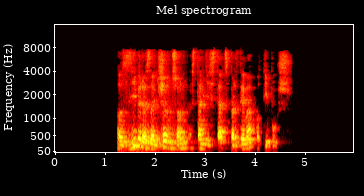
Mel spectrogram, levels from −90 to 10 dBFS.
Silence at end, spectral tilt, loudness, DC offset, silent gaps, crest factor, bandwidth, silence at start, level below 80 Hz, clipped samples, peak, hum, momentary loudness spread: 1.3 s; -4.5 dB/octave; -18 LUFS; under 0.1%; none; 18 dB; 8 kHz; 1.25 s; -62 dBFS; under 0.1%; -2 dBFS; none; 13 LU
